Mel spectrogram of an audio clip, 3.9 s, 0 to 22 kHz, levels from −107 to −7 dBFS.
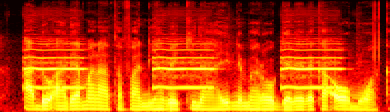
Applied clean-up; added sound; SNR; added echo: none; Wind instrument, woodwind instrument; 3 dB; none.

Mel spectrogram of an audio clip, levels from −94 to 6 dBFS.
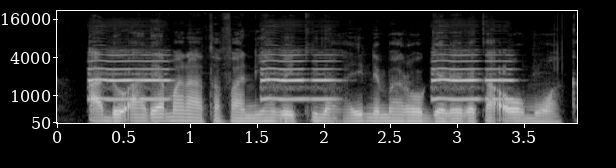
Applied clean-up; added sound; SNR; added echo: neural mask model RNNoise.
